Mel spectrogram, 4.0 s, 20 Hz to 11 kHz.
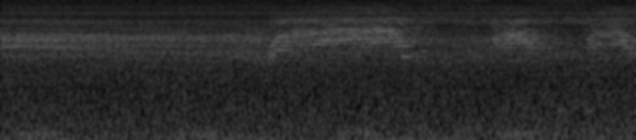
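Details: High, hissing cicada drone recorded on 24 July 2016, a minmin cicada, with a steady buzzing band and a couple of brief louder swells in the second half.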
